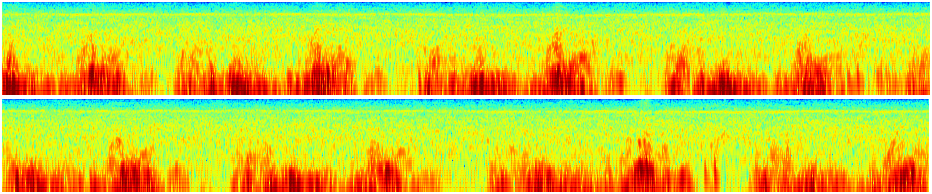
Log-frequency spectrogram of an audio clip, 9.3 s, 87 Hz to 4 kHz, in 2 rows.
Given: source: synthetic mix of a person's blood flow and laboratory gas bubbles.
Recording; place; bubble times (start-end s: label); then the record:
Doppler ultrasound of blood flow; precordium
4.21-4.47 s: bubbles
7.93-7.98 s: bubbles
8.12-8.26 s: bubbles
From the record:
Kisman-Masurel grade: 121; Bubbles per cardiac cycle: 1 to 2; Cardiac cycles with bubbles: 10 to 50%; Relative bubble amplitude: barely perceptible (0.100 to 0.250); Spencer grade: 2 (many but less than half of the cardiac periods contain bubble signals, singularly or in groups); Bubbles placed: anywhere in the cardiac cycle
